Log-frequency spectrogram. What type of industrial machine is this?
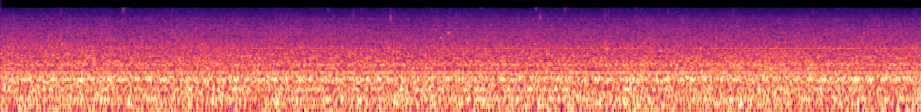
pump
